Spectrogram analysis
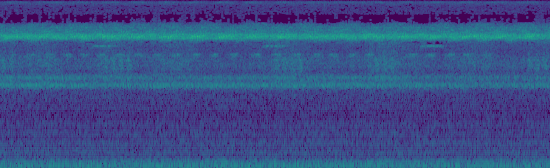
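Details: A nocturnal cricket chorus forms a dense, even, high-pitched trill with little variation, backed by a low continuous rumble.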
